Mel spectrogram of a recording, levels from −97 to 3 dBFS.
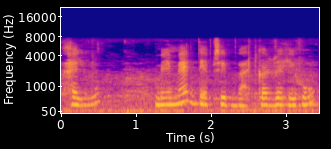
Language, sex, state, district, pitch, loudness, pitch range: Hindi, female, Gujarat, Gandhinagar, 235 Hz, -15 LUFS, 225-245 Hz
